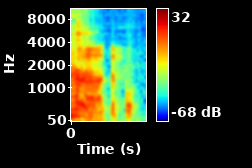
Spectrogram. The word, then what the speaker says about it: Huerter: They have Kevin, I always mispronounce his name, Huerter. – Kevin Huerter. – Thank you, Huerter. Appreciate that.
